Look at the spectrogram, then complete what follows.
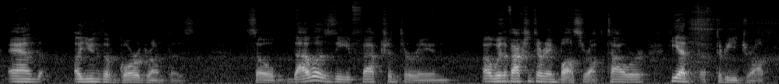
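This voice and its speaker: A man's voice: mid-range voice, slight background noise. A young man with a slightly nasal, under-the-weather voice, talking casually through a recap. He often breaks off and corrects himself mid-sentence as he goes. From Philippines. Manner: rambling, frequent self-corrections. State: a little sick. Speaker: tournament player reporting.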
